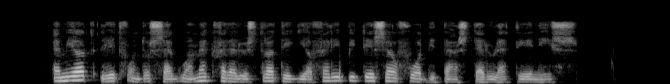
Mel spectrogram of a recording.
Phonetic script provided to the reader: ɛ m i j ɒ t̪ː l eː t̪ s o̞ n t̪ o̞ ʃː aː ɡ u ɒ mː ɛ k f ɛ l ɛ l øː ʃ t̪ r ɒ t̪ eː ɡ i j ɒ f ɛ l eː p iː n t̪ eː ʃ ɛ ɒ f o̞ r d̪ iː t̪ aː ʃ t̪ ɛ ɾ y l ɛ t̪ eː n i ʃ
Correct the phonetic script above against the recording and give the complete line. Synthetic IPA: ɛ m i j ɒ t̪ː l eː t̪ f o̞ n t̪ o̞ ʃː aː ɡ u ɒ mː ɛ k f ɛ l ɛ l øː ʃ t̪ r ɒ t̪ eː ɡ i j ɒ f ɛ l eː p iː t̪ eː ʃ ɛ ɒ f o̞ r d̪ iː t̪ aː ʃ t̪ ɛ ɾ y l ɛ t̪ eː n i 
